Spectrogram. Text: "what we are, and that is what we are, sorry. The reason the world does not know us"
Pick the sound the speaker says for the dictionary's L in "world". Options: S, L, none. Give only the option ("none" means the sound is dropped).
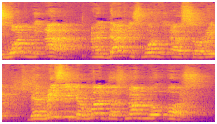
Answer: none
